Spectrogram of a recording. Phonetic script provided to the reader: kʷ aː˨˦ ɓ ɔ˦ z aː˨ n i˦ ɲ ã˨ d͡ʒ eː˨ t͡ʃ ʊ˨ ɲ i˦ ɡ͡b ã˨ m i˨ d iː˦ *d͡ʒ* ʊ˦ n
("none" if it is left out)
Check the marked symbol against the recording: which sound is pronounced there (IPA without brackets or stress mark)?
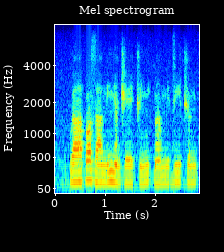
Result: t͡ʃ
